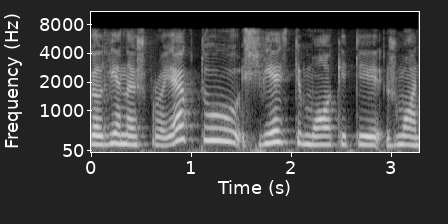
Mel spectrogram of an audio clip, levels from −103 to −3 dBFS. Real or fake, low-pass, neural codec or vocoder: fake; 7.2 kHz; codec, 16 kHz, 16 kbps, FunCodec, trained on LibriTTS, 50 frames a second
